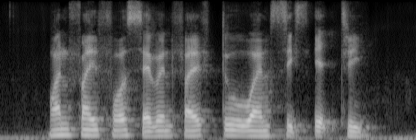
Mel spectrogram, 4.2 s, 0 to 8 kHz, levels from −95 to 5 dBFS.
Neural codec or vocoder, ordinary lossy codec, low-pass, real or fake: codec, 16 kHz, 2 kbps, X-Codec, HuBERT features, trained on general audio; none; none; fake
